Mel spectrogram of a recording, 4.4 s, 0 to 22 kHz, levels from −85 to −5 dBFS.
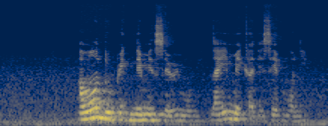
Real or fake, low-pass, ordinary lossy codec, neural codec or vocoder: real; 19.8 kHz; none; none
